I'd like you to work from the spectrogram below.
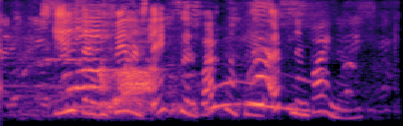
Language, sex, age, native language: Icelandic, female, 12, Icelandic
